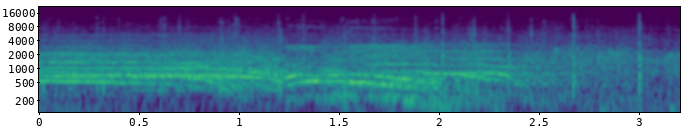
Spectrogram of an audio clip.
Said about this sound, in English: Are you ready? Give this one a round of applause. Give this one a round of applause.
